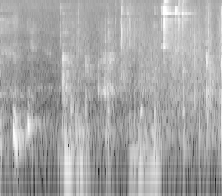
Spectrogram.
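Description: A dog making about three short, low vocal noises while rolling and squirming on its back in play, with a brief high rustle near the end.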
